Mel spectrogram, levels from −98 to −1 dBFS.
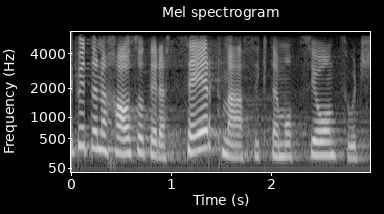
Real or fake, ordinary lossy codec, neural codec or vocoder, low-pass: real; none; none; 5.4 kHz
